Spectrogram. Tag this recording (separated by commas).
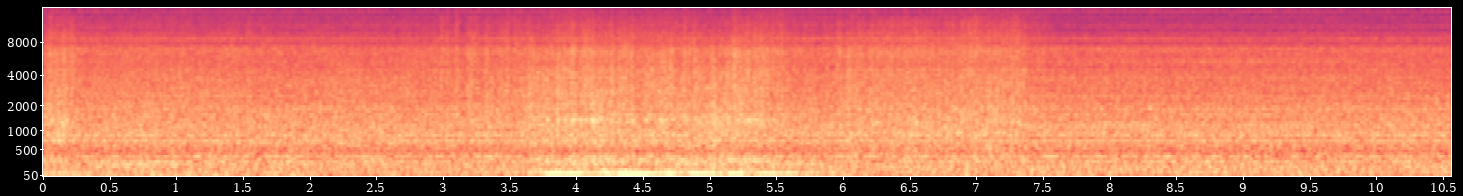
Vehicle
